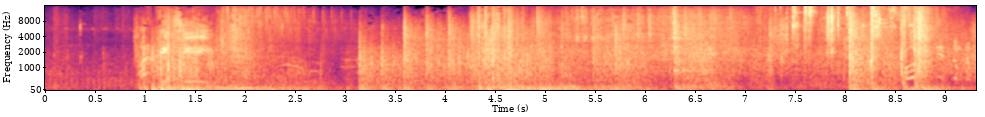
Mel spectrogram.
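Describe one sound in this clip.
A rifle fires loud rapid bursts of gunshots.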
